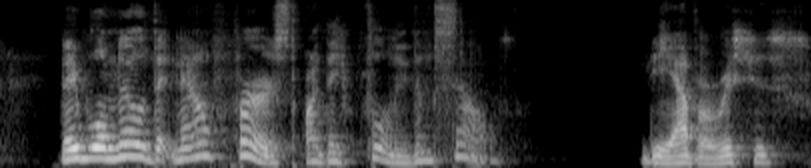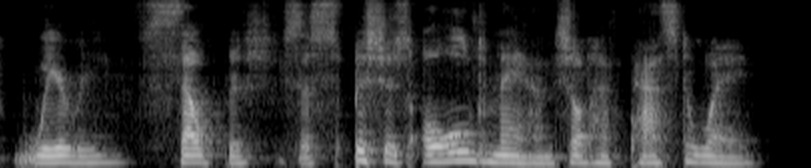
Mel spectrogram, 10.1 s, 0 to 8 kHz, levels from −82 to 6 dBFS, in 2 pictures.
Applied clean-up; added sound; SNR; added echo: neural mask model Resemble Enhance denoiser.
